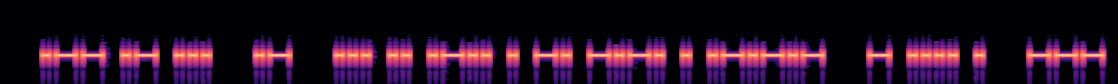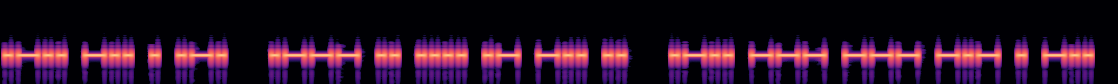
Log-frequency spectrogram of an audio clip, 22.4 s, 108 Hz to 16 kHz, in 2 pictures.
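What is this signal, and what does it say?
Morse code, heard as a keyed tone, about 18 wpm, 600 Hz. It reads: WAS A SILENCE. THE OLDER JIHADI LOOKED
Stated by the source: Morse practice at 18 wpm, English text, from CW med Gnister.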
